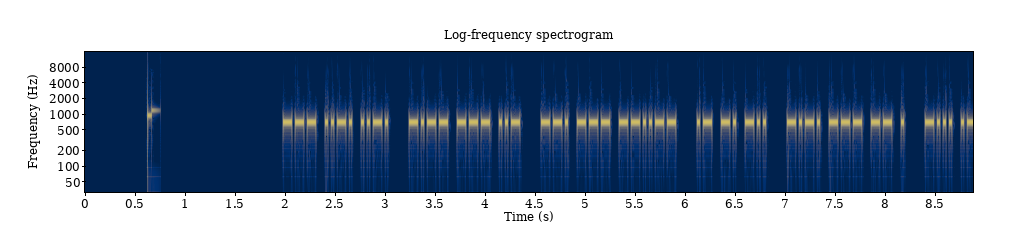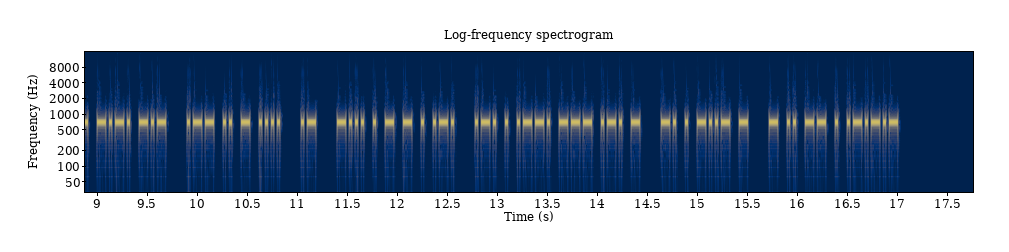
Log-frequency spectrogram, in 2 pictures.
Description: Morse code, heard as a keyed tone, about 40 wpm, 700 Hz. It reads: OFF YOU GO, AND COME BACK WITH A BETTER REPORT NEXT TIME.
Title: Sentences from Top 1000 Words - Review Part 6 - 40wpm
